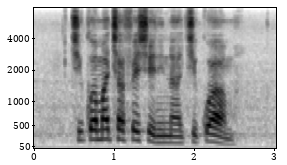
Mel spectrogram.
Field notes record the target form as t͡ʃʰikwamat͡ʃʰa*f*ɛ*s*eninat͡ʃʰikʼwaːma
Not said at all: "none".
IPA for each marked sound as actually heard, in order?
f, ʃ

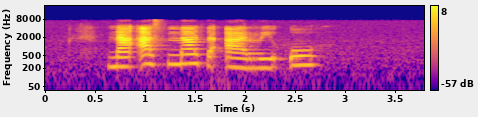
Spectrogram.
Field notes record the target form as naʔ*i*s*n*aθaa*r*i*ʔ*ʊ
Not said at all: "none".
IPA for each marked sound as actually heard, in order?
a, n, r, none

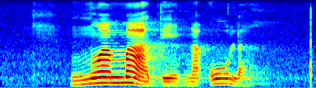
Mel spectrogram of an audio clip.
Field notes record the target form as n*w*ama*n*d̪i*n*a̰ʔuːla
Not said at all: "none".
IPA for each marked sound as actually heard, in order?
w, none, n

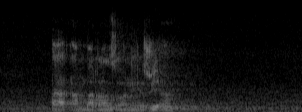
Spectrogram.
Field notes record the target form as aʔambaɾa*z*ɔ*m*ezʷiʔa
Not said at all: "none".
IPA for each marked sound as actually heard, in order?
z, n

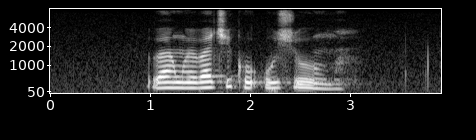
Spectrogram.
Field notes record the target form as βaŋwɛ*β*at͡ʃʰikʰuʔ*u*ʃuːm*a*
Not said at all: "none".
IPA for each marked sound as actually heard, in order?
β, u, a

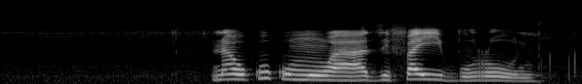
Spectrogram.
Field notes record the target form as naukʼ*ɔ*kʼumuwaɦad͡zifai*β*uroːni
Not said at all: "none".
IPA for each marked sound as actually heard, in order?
u, b

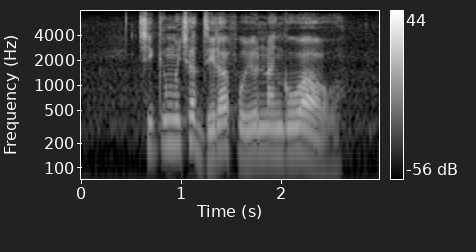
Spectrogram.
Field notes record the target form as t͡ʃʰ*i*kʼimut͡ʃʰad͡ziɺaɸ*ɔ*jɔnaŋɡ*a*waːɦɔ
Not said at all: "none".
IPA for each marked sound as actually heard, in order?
i, ɔ, i

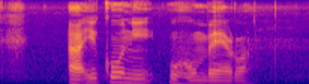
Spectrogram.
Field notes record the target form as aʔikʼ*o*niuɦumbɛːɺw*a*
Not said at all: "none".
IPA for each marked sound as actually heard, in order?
o, a

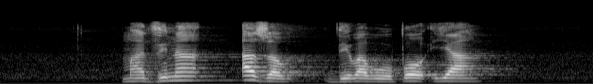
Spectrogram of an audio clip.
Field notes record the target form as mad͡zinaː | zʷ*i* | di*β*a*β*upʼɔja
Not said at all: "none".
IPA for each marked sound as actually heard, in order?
a, β, β

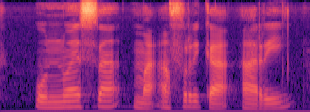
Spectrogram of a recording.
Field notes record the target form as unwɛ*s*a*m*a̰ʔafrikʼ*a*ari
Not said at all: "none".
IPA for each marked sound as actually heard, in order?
s, m, a

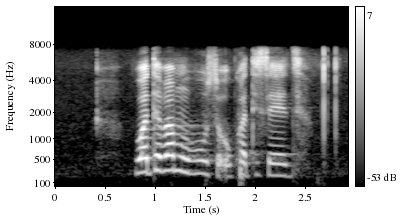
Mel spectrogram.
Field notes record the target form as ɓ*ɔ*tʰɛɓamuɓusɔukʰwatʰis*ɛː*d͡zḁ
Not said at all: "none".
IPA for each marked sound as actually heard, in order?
ɔ, ɛː

